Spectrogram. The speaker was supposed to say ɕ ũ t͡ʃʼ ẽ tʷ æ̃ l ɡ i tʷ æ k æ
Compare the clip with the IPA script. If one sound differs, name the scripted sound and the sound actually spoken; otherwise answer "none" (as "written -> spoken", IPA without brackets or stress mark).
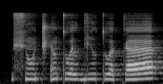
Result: æ̃ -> æ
